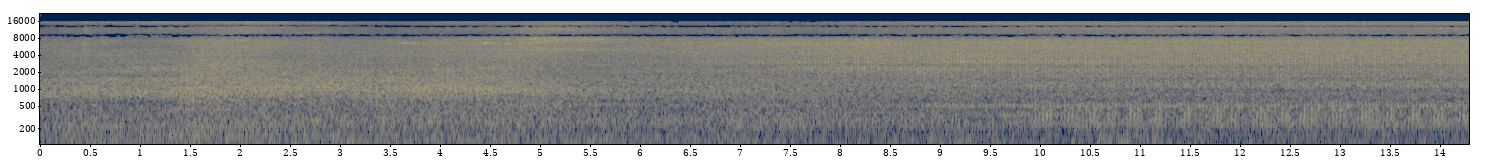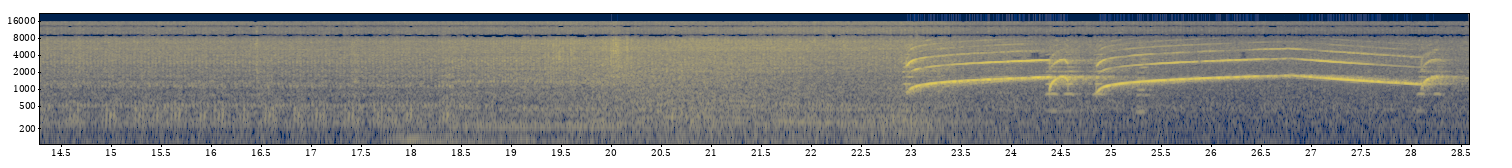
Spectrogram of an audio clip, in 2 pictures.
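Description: Steady road traffic and idling car engines, then near the end a fire engine's siren sounds loudly in three rising-and-falling wails as the appliance turns out.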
